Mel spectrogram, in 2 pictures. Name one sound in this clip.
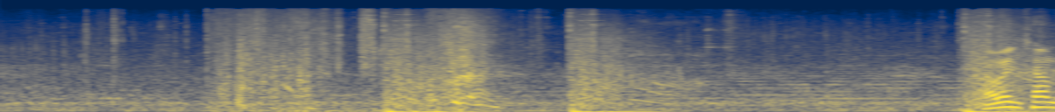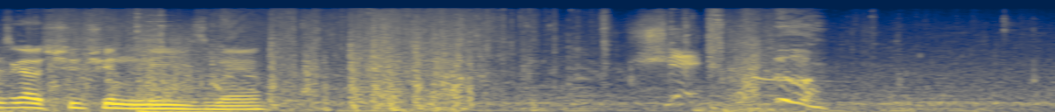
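A young man talks with animation, heard close through a microphone.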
